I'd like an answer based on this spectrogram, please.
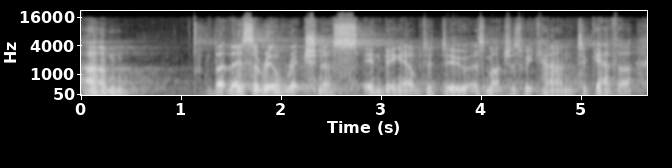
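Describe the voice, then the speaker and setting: In an English accent, a man with a very deep, low pitch talks at a moderate pace with fairly even intonation. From England. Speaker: theology professor and Anglican priest. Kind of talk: informal talk to a church congregation. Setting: church. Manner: halting with many fillers.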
